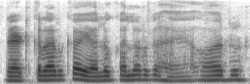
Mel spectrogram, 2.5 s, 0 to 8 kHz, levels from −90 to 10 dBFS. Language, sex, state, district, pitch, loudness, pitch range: Hindi, female, Madhya Pradesh, Umaria, 160 Hz, -17 LUFS, 145-165 Hz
